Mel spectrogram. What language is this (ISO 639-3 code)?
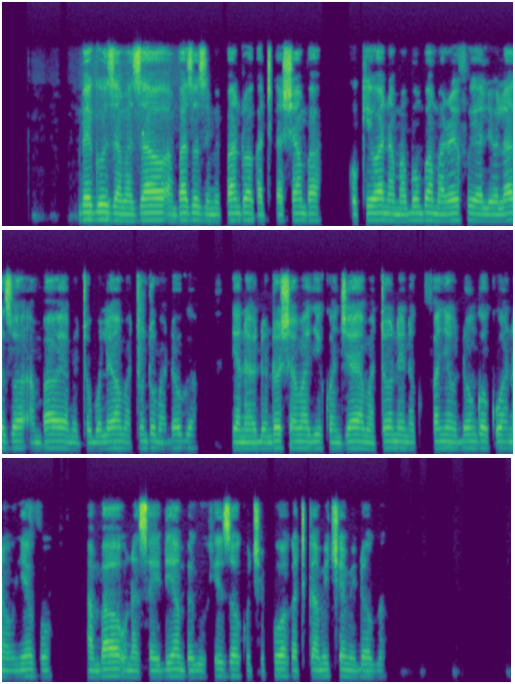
swa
